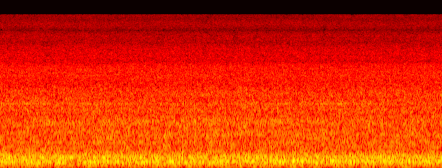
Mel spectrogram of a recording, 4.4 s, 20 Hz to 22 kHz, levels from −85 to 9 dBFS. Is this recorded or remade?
remade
